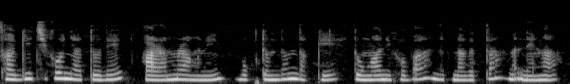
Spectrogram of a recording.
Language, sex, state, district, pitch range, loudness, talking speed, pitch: Garo, female, Meghalaya, South Garo Hills, 210-250 Hz, -19 LUFS, 95 wpm, 225 Hz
